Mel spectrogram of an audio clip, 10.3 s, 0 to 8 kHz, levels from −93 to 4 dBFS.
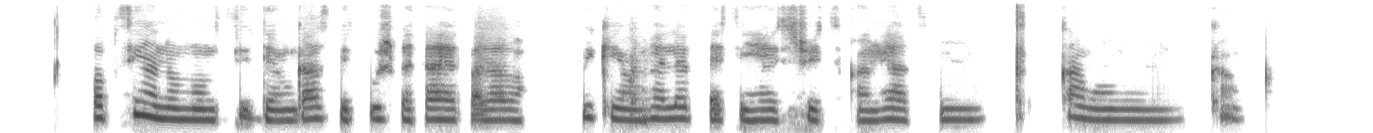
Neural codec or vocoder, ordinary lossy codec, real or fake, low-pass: codec, 16 kHz, 6 kbps, DAC; none; fake; 7.2 kHz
